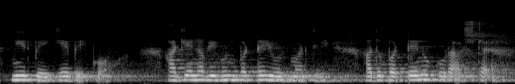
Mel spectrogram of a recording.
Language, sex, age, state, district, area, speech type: Kannada, female, 30-45, Karnataka, Hassan, urban, spontaneous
